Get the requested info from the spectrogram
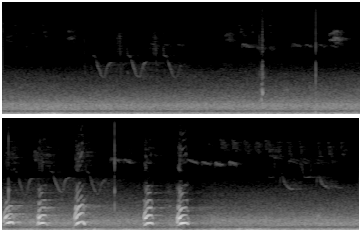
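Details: Cocker Spaniels Daisy, Finlay and Murphy; about five sharp, high yapping barks in two quick bursts midway through, over a steady low background hiss and rumble.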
